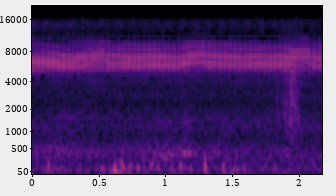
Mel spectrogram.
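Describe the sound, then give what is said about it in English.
Cicadas call in a loud, continuous high-pitched buzzing drone that holds steady throughout, with no voices. “I think they must stop when they crawl around, because they keep moving when they make their noise. I probably crawl around into the shade and think, oh, I got no sun. I think they're a bit stupid, cicadas are.”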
